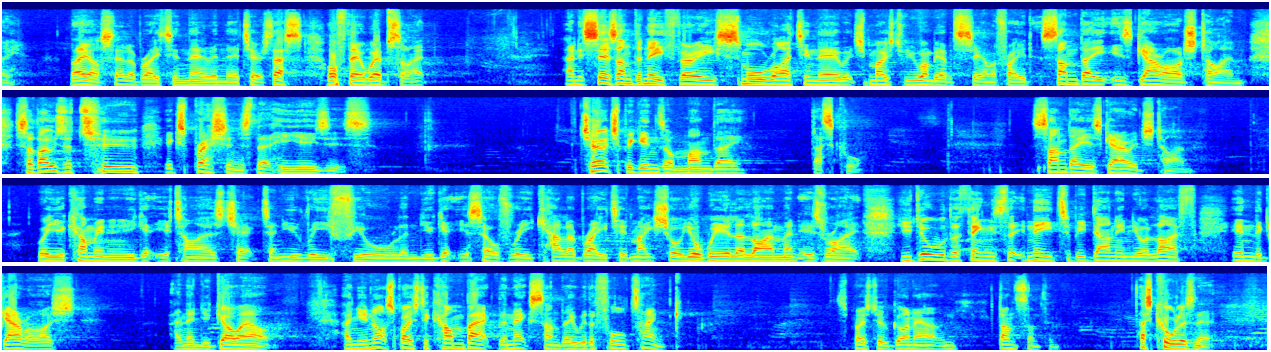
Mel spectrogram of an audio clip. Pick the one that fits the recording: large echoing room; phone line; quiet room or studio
large echoing room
